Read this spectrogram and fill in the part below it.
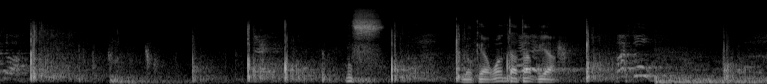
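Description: Padel rackets strike a ball with sharp pops in a large echoing hall.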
